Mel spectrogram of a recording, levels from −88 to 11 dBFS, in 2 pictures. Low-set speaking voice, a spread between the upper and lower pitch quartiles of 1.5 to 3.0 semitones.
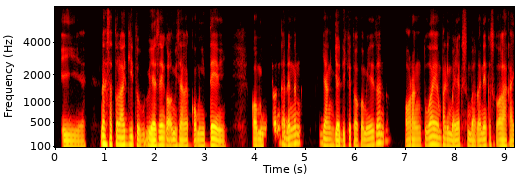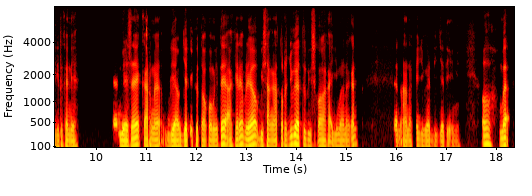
Yes: very low, 95 Hz; narrow, 2.6 semitones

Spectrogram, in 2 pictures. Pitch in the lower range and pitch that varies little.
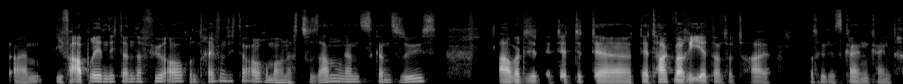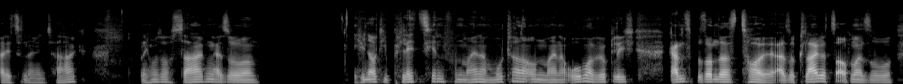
No: low, 115 Hz; average, 4.1 semitones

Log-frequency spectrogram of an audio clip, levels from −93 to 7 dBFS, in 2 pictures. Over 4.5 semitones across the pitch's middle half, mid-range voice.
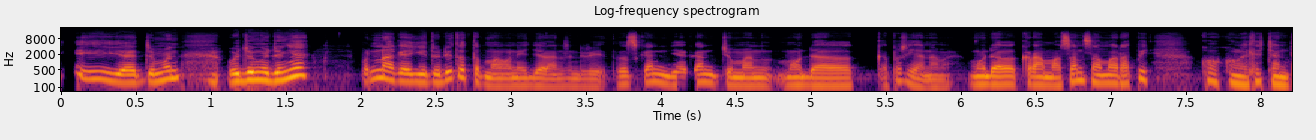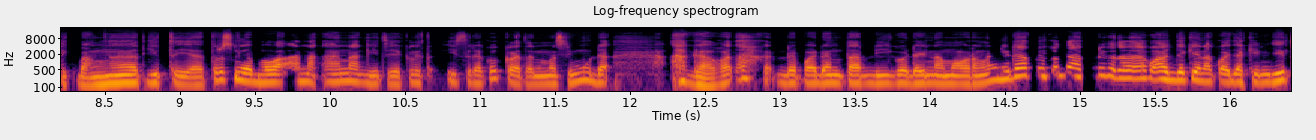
Yes: average, 5.1 semitones; medium, 155 Hz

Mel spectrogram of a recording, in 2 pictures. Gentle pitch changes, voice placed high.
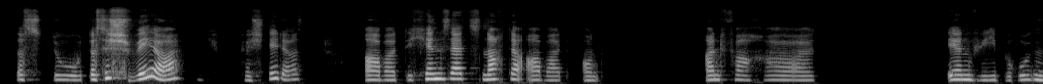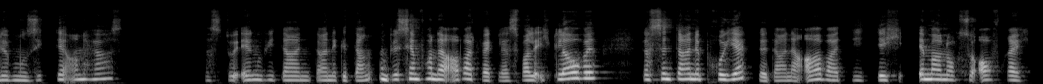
No: average, 3.2 semitones; high, 210 Hz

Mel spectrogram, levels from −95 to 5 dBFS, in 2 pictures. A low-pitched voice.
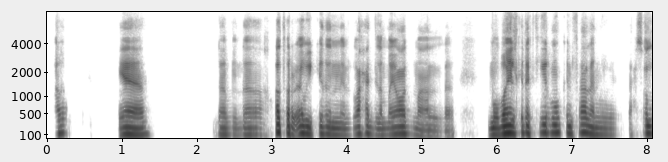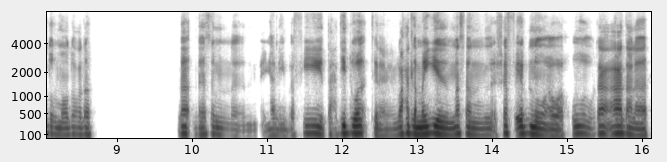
Yes: low, 110 Hz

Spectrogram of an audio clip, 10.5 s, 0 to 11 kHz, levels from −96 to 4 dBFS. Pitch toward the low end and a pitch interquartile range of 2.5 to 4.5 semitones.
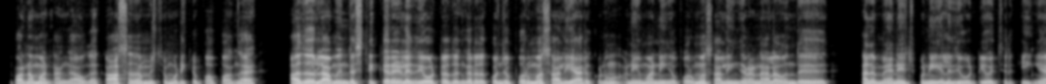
Yes: low, 125 Hz; average, 3.3 semitones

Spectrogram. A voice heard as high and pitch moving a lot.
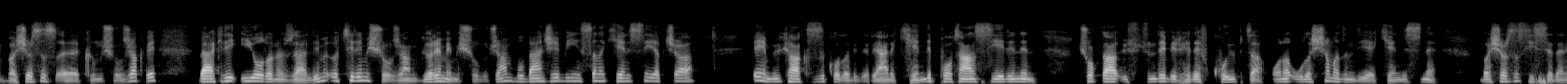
No: low, 125 Hz; wide, 5.8 semitones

